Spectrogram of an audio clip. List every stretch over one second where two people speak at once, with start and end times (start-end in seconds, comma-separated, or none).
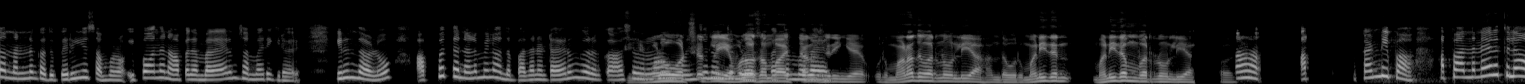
6.4-8.4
